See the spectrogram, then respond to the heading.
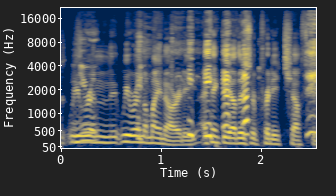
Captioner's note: laughs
